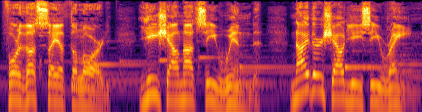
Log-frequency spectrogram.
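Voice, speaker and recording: An actor playing a stern prophet, declaiming solemnly in a dramatized scripture production. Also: male voice, fairly high pitch, very animated, music in the background. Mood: solemn, prophetic. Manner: solemn, declamatory, drawn-out phrasing. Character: stern male prophet delivering divine commands.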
